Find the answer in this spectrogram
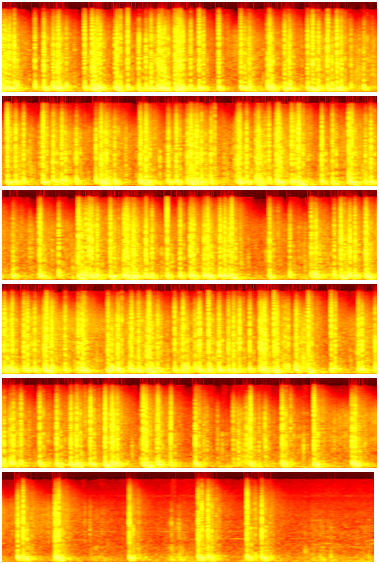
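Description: Fireworks display finale: a dense, continuous barrage of aerial shell bursts, many booms a second, thinning to separate booms in the last few seconds.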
